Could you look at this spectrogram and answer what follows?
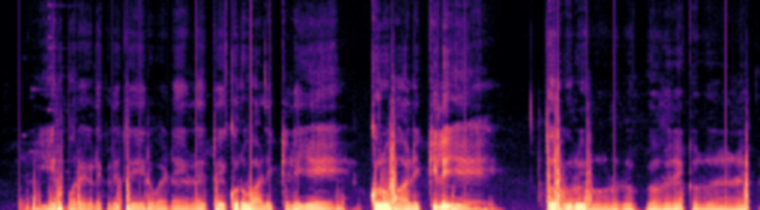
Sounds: Sigh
